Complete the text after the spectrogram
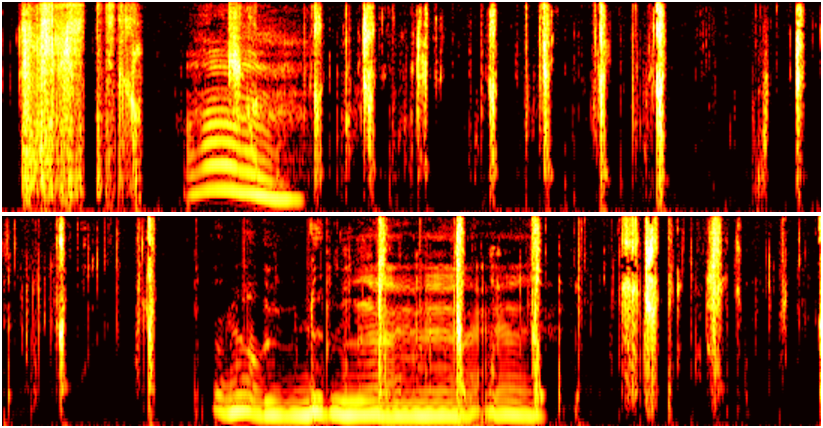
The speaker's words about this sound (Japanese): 黙って食べよ。食事は楽しいもんだよ。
